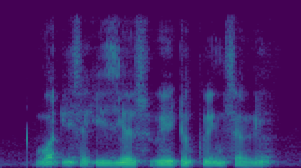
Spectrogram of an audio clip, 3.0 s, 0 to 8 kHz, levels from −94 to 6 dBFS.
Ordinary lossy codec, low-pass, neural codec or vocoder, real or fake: none; 7.2 kHz; codec, 44.1 kHz, 2.6 kbps, SNAC; fake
